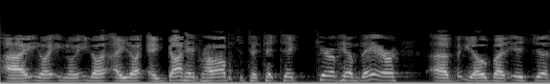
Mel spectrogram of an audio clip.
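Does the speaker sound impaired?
Yes: stuttering; preaching aloud to congregation; stutters while preaching, worries about listeners' first reaction; here repeated sounds, prolonged sounds.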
